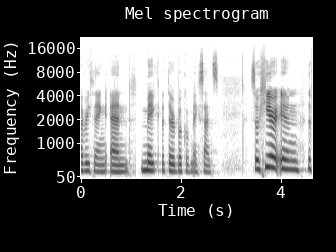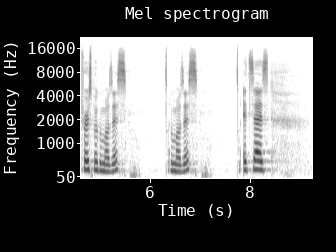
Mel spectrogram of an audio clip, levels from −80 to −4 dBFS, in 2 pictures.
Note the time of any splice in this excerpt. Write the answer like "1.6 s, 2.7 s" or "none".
1.1 s, 2.2 s, 6.4 s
